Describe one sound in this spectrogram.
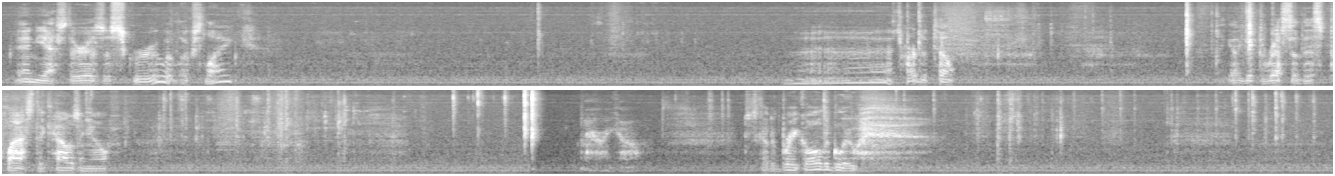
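Small plastic parts click and rattle as they are handled.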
